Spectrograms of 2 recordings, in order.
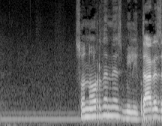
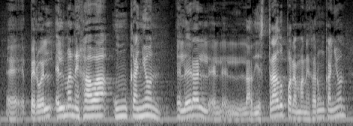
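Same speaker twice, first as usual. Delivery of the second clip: ordinary talk, nothing marked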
